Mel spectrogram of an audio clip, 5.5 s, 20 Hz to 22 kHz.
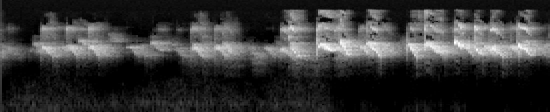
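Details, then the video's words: White-eye singing in warm, very humid weather on 26 March 2022: a rapid, continuous stream of high, sweet twittering notes that grows louder and denser halfway through, with faint low background hum early on. "Mata Puteh Hercules buka sing warm n very humid weather"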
